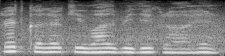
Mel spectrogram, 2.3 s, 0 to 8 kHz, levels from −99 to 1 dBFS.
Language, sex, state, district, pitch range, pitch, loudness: Hindi, female, Arunachal Pradesh, Papum Pare, 210-225 Hz, 215 Hz, -13 LUFS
